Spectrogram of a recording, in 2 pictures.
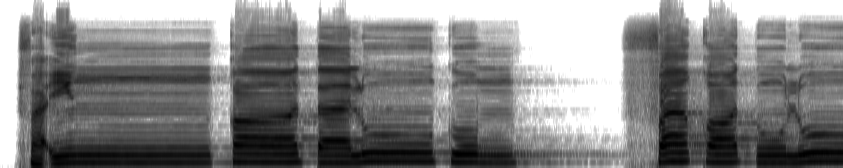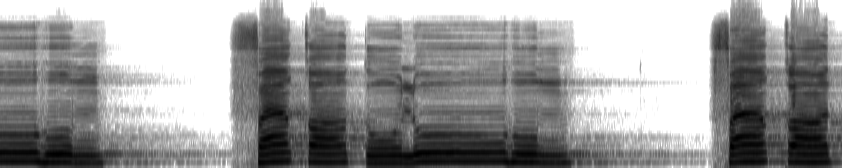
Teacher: huruf fa langsung sambung masuk ke huruf qaf yang berharokat sukun, langsung masuk ke sini kita pantulkan atau kita qalqalahkan · alifnya tidak dibaca ini hamzah wasal hamzah penyambung antara kata sebelumnya dan kata setelahnya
